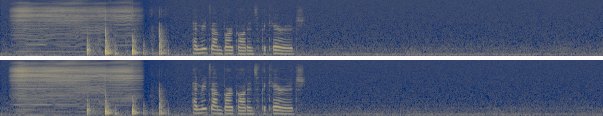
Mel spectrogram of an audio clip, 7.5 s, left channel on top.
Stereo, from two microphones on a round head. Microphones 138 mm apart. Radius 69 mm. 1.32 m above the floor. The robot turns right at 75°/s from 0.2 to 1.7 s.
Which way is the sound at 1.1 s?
65° left (ahead or behind).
